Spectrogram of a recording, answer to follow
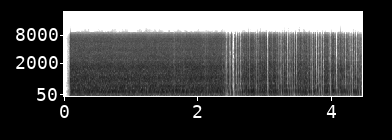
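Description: Loud, even hiss of noise that cuts in abruptly out of total silence. About two and a half seconds in it breaks up into a rapid crackle.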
